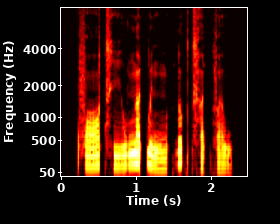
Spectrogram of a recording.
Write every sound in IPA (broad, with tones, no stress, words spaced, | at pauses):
fɔː˨˧t͡sʰiː˨˧w n̪ɐ˥t̚ wɪ˨ŋmʊ˨˥k̚lʊ˥k̚ t͡sʰɐ˨t̚fɐ˨˩w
